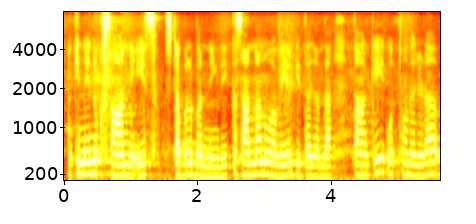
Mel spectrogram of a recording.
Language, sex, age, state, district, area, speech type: Punjabi, female, 30-45, Punjab, Patiala, urban, spontaneous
